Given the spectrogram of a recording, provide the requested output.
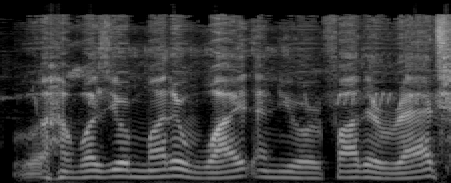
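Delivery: usual speaking voice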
